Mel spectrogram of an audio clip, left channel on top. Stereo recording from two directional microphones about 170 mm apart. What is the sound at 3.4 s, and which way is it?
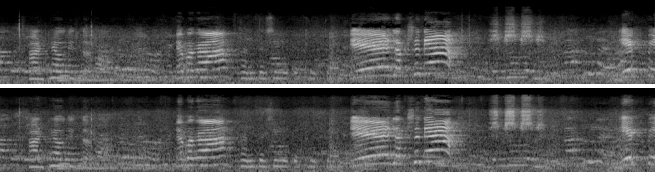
A woman's voice, 5° right (ahead or behind).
